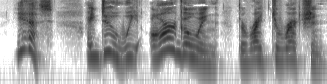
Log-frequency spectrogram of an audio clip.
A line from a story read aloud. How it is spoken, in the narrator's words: James shouted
